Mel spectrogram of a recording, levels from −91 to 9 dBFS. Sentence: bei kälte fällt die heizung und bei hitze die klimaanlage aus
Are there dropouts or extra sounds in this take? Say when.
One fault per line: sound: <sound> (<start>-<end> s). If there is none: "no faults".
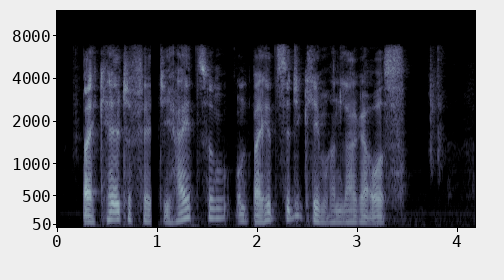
sound: dropout (0.9-1.0 s)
